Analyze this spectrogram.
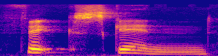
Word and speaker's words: thick-skinned: The TH here should see the tongue placed between the teeth. Thick, thick, thick-skinned.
